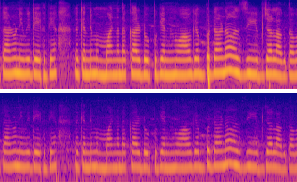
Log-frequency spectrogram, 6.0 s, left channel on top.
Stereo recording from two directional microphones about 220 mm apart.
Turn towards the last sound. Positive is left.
turn(degrees=50)  # may be behind; listen again after turning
